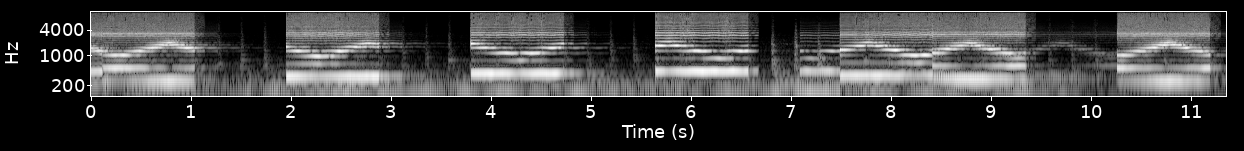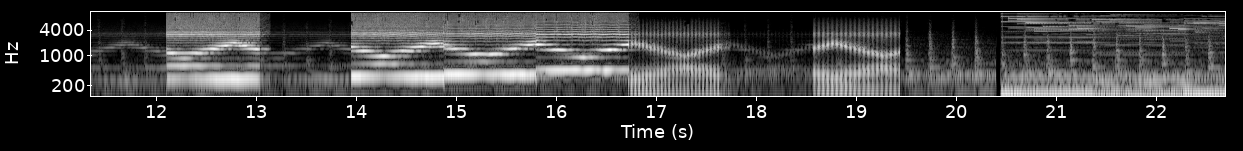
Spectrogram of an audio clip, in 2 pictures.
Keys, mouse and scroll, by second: 2.9 click, 3.2 F1, 4.6 F1, 4.6 drag, 5.1-7.3 drag, 7.5-13.4 drag, 16.0 click, 17.2 click, 19.4 click, 19.8 click.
